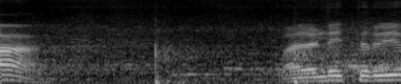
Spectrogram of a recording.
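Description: A man's voice talking over a few short, dull thuds of a volleyball being struck in a large hall.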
